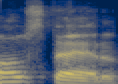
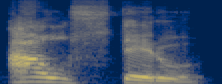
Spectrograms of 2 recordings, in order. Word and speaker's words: austero: Voltando aqui pro austero, tá? Tem uma galera que pronuncia áustero. Áusttero. Eu fico hã, como assim? Então, sílaba tônica é a penúltima sílaba, então é paroxítona.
